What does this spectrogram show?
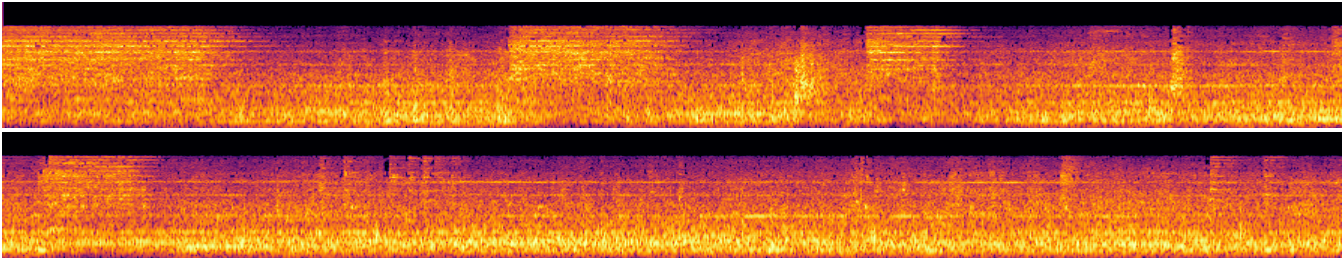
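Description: Diesel-hauled freight train passing close by, its wheels squealing against the rails in several bursts during the first half, with a sharp knock about four seconds in and a steady rolling noise from the cars.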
